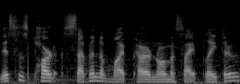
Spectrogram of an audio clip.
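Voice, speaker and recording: A man talks rather quickly as music plays in the background. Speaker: gamer voicing game characters. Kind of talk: casual let's play commentary.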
